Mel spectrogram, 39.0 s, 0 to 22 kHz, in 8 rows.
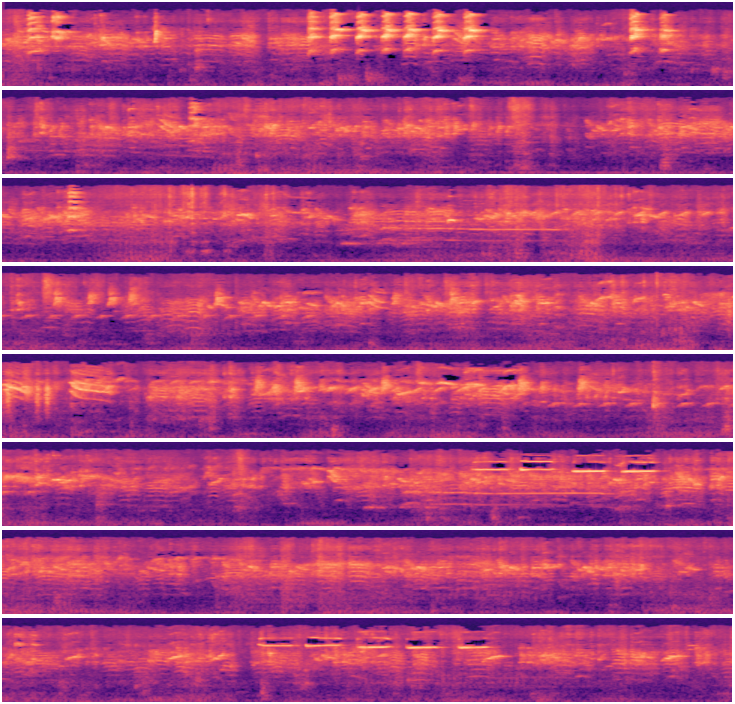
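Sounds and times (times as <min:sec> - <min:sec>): finches twittering: 0:12.5 - 0:38.9.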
